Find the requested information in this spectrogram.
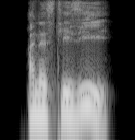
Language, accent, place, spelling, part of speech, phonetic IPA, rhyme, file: German, Germany, Berlin, Anästhesie, noun, [anɛsteˈziː], -iː, De-Anästhesie.ogg
- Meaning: anesthesia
